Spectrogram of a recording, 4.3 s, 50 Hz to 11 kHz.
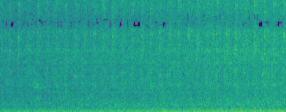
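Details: V8 turbo burnout-car build, first start before turbo fitted, no alternator belt: deep even rumble with a steady regular beat, revs building slightly, no knocks or misses; running normally.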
